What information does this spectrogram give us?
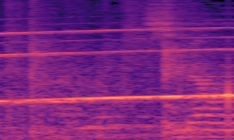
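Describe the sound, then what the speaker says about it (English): Fire alarm ringing in the video game Life is Strange, a steady high electronic tone held without break for the whole moment, with faint background ambience. "do you hear that fire alarm?"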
